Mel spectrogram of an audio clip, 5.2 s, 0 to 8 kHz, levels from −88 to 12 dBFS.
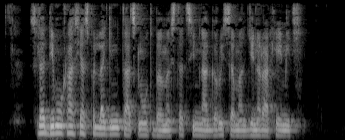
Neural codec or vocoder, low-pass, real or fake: none; 7.2 kHz; real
